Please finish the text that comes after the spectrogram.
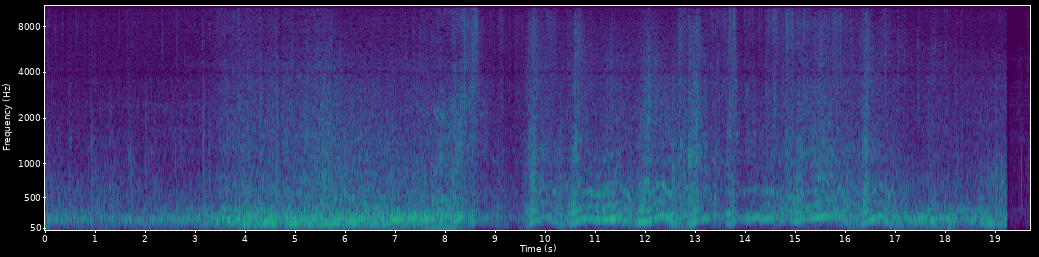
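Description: A Nissan S13 drift car idles loudly and steadily in a backyard, then is revved in repeated rising and falling bursts, close and alone.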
